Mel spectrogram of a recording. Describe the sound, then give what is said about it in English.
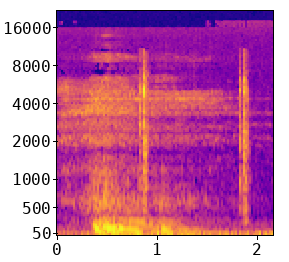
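A man snoring: one rough, low, rumbling snore lasting about a second, followed by quiet with two faint, sharp ticks. No one speaks. “A man lay snoring next to me.”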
